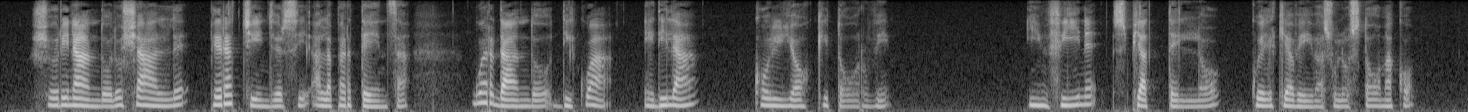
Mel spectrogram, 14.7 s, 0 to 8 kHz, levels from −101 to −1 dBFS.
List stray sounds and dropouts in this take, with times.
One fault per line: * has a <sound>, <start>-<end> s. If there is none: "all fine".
all fine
